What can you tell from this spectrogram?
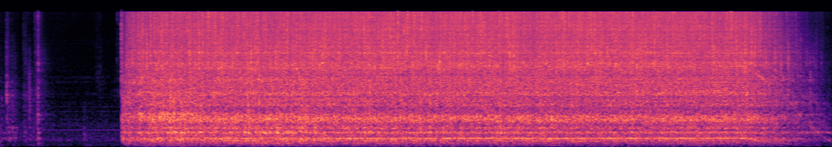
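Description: Moulinex food processor switched on about a second and a half in, its motor and blade running steadily for about eight seconds as it grinds chopped nuts with coconut and dates, then winding down near the end. A few light clicks from handling the machine come just before it starts.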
